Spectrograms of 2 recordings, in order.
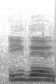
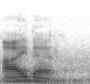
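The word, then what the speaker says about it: either: अब ये दोनों जो हैं ईदर इसको बोलें या आइदर बोलें, दोनों ठीक हैं। ठीक है, इसमें जो है डिफरेंस प्रोनाउंसिएशन का जो आ जाता है वो अमेरिकन इंग्लिश और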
